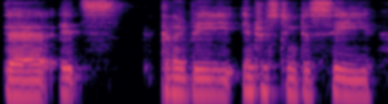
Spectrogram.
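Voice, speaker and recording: A man talks tactics on a football podcast in a lowish, very even tone with little rise and fall. He muses aloud, stacking up questions about possible line-ups. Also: moderate pace. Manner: musing, lists tactical options in questions. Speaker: podcast co-host. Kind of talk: casual football chat.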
